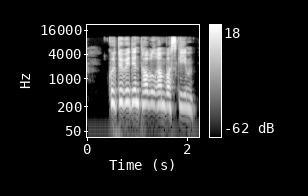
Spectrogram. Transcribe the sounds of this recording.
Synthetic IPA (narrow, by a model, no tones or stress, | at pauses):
kʲʰʏlt̪ɵβed̪e̞nt̪ʰɑβəlˠʁɑnbɑskʲʰijɪm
